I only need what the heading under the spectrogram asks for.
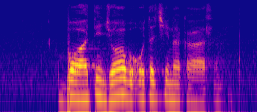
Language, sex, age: Tsonga, male, 21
